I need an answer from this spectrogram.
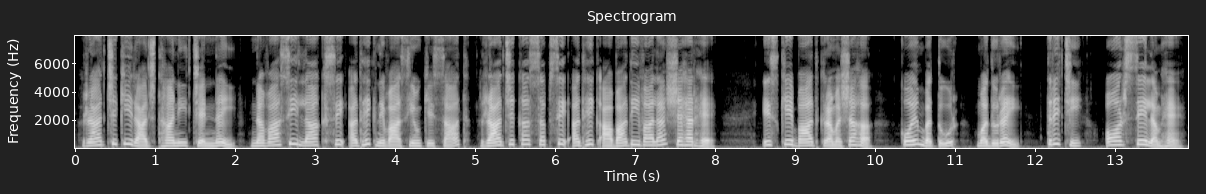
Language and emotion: Hindi, neutral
